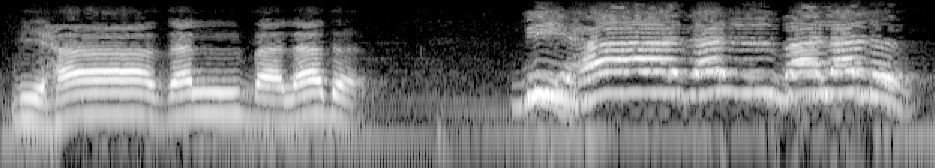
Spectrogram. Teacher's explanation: یہاں وصل کی صورت میں آپ دال کے نیچے زیر پڑیں گی بلدی وانت، لیکن جب آپ وقف کرنا چاہیں چونکہ آیت ہے تو دال ساکن ہو جائے گی اور ساکن ہونے کے ساتھ ساتھ اس کی صفت قلقلہ بھی ادا ہوگی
